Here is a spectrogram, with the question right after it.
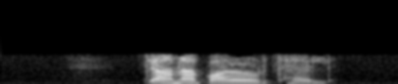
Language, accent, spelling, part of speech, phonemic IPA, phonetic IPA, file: Armenian, Eastern Armenian, ճանապարհորդել, verb, /t͡ʃɑnɑpɑɾoɾˈtʰel/, [t͡ʃɑnɑpɑɾoɾtʰél], Hy-ճանապարհորդել.ogg
- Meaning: to travel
